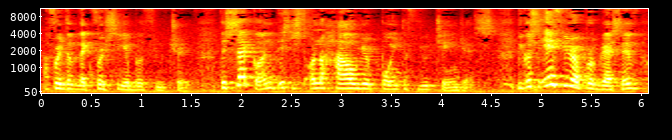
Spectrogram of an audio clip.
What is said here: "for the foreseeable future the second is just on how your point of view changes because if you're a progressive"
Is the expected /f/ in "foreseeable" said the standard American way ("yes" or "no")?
yes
